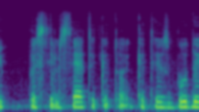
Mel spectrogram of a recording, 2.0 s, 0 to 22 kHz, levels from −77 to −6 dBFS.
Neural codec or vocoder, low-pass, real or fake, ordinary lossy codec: vocoder, 44.1 kHz, 128 mel bands, Pupu-Vocoder; 14.4 kHz; fake; Opus, 64 kbps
